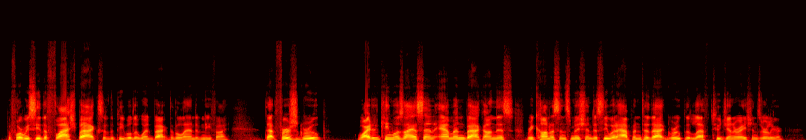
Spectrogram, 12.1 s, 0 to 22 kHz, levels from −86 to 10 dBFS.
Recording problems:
none

